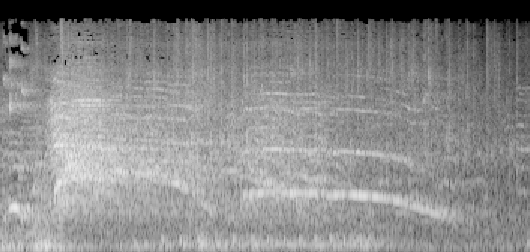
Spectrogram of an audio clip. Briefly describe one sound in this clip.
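Young women cheer and shout loudly in a large echoing gym.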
